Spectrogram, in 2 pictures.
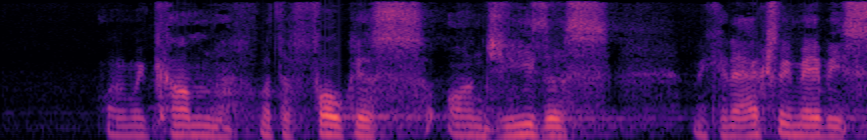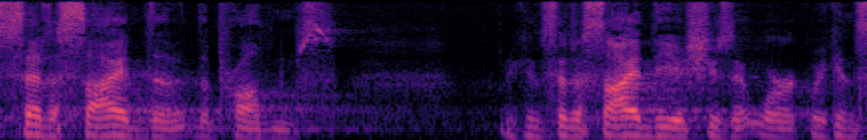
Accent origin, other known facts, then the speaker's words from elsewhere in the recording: Creston, British Columbia, Canada; And I remember saying, growing up in Creston, might have been grade one, grade two, we said the Lord's Prayer, I think every day, maybe every other day.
